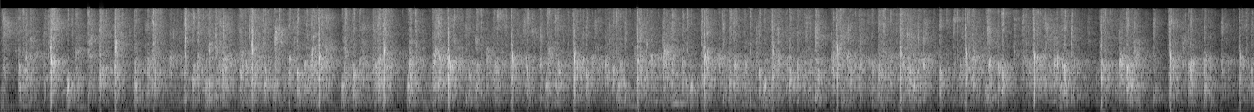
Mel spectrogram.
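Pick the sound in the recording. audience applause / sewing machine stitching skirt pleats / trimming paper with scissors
audience applause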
